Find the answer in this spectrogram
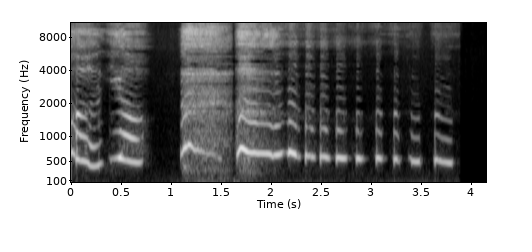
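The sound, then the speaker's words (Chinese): A voice acting out the crying of a big fat cat in a story: two short sobs, a long drawn-out wailing cry, then a quick run of about a dozen choppy sobbing bursts, loud and with no other talk. “” 大肥猫止住了哭声”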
